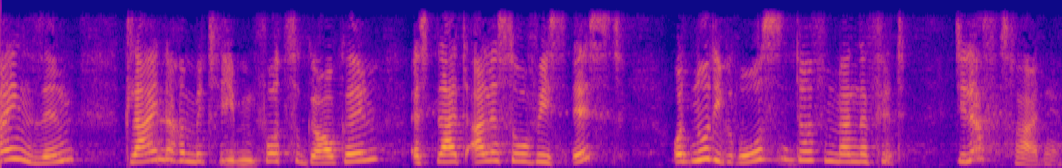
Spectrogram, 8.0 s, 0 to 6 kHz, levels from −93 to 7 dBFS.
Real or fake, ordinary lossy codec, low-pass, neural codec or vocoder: fake; none; 5.4 kHz; codec, 24 kHz, 0.9 kbps, WavTokenizer, medium speech release version 1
